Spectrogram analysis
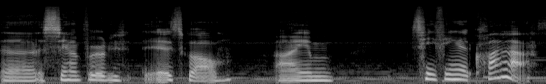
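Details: Woman in the early, acute stage after a stroke, with damage done and further deterioration expected over 12 to 24 hours; aphasia after stroke.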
